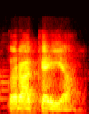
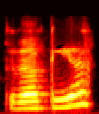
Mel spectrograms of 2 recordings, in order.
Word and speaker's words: trachea: تراكية. ها تراكية دي تتنطق كي. Trachea.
